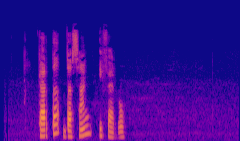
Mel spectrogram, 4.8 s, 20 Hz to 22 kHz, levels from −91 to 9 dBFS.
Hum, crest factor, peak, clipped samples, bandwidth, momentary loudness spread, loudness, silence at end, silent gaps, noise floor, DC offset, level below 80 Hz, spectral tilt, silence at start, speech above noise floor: none; 24 dB; -4 dBFS; under 0.1%; 10 kHz; 13 LU; -25 LUFS; 2.3 s; none; -63 dBFS; under 0.1%; -74 dBFS; -4.5 dB/octave; 0.8 s; 39 dB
